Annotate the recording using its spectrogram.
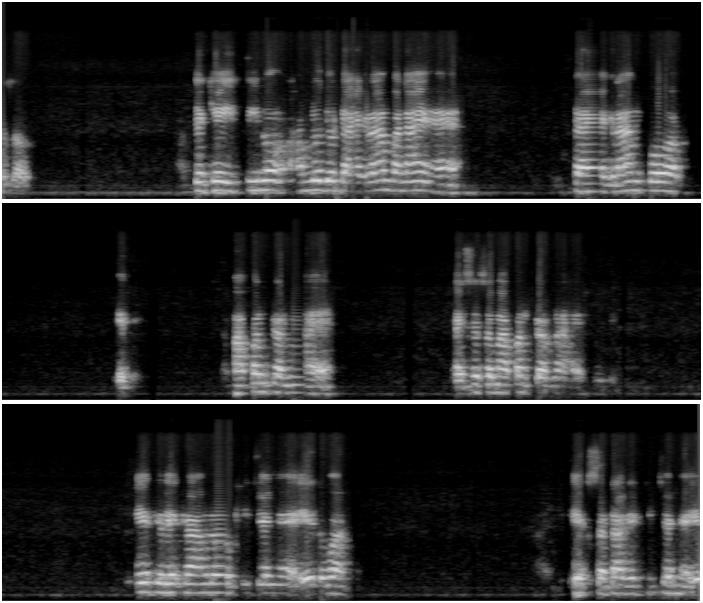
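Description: An elderly man speaks calmly over an online call, in short bursts with pauses.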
